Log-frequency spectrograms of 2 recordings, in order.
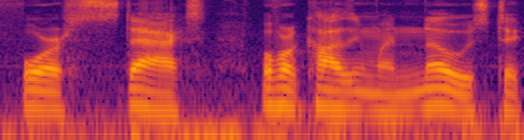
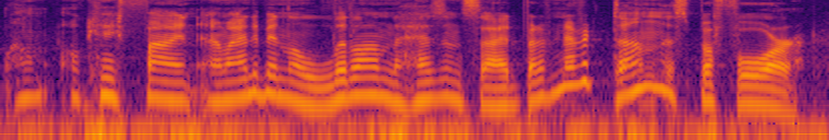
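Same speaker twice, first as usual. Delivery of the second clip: higher, mildly flustered unicorn; flustered protest; 7 semitones higher than usual. A narrator's reading. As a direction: defend yourself, a bit embarrassed. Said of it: "protested, extremely flustered".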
